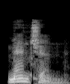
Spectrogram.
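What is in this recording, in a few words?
"mention", American English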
